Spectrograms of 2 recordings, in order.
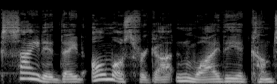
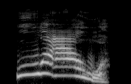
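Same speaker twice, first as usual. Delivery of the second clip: very high, drawn-out exclaimed cry; 5 dB louder than usual. Exploring a friend's future house, the speaker is crying out. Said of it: "cried Harold".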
